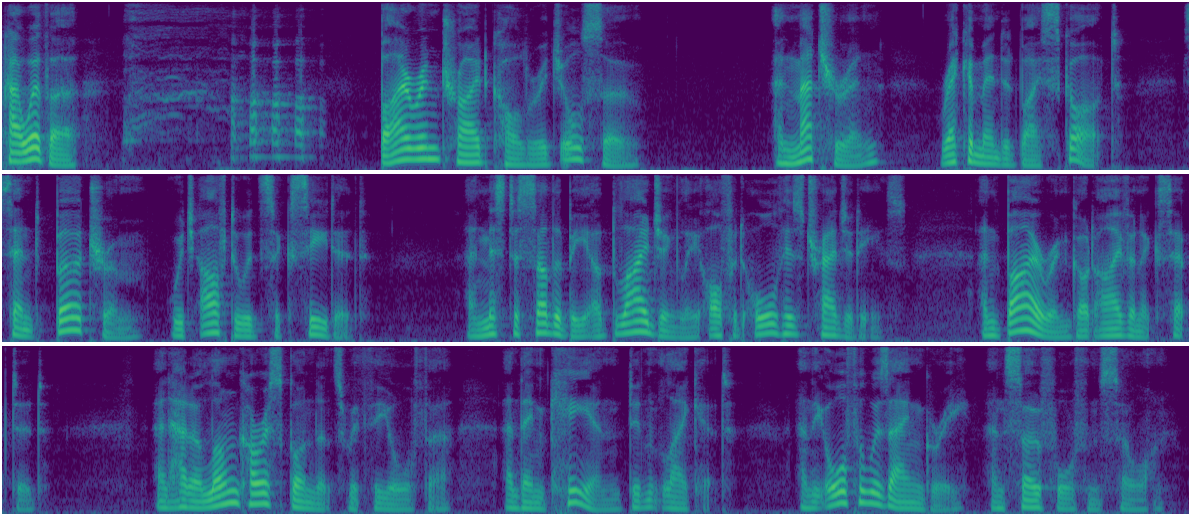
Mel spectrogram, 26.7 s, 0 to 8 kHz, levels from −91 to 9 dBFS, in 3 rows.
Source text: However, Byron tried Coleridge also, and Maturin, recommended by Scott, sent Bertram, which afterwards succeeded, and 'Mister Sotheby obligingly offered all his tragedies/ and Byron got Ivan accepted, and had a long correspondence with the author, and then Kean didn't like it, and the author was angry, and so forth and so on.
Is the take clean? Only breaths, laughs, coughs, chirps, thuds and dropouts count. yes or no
no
